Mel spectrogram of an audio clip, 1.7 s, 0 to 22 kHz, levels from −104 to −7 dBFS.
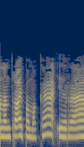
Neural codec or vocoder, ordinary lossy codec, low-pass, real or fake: vocoder, 44.1 kHz, 128 mel bands every 512 samples, BigVGAN v2; MP3, 24 kbps; 7.2 kHz; fake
